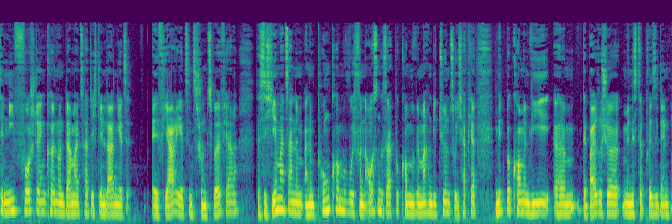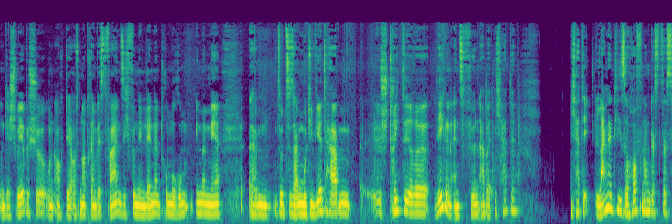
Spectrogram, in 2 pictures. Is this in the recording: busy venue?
no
